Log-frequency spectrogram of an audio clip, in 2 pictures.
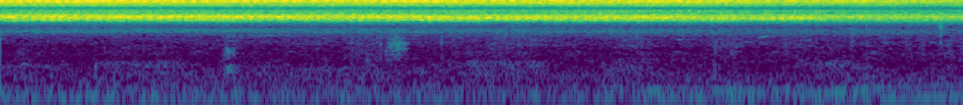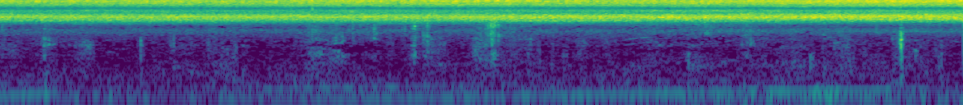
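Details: Cicada chorus at Nara Park, Japan, where friendly deer roam the grass beneath green mountains; a constant high buzzing hum runs without pause while scattered clicks and soft footsteps sound nearby.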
